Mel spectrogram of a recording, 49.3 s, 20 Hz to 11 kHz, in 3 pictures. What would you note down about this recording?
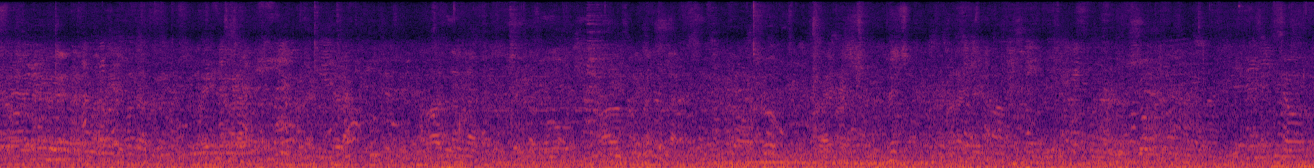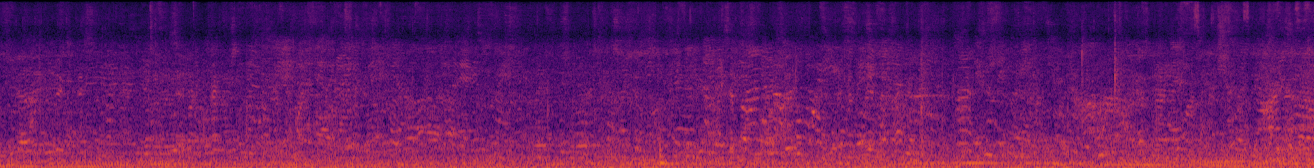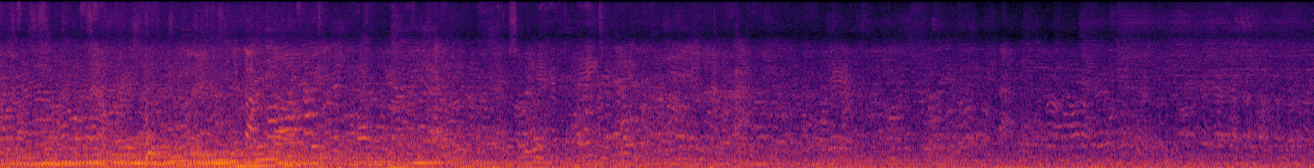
(binaural) walking around narrow streets in a district at the foot of Acropolis. Passing by souvenir shops, restaurants and cafes. some empty, some buzzing with conversations. (sony d50 + luhd pm-01 bins)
